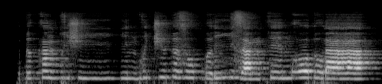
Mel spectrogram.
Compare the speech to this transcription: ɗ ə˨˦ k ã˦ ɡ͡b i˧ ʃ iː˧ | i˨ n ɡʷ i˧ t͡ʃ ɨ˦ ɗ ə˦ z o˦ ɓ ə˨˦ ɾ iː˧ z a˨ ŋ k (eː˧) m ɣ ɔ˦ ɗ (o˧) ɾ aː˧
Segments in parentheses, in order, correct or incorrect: correct, correct

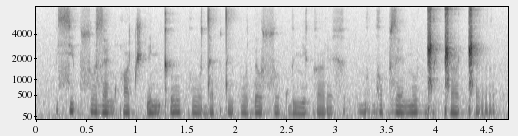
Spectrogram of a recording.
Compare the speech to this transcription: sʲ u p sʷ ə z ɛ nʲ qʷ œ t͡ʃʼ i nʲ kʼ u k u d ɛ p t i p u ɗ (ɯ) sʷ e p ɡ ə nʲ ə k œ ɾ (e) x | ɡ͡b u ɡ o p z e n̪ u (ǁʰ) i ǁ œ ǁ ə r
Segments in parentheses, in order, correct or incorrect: incorrect: ə, correct, incorrect: ɡ͡ǁ

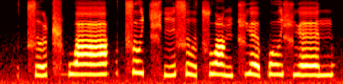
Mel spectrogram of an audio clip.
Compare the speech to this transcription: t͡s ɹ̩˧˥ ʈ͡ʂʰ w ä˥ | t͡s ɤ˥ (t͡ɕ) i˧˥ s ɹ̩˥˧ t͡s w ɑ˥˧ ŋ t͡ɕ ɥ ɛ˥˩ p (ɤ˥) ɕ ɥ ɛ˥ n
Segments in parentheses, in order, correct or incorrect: incorrect: t͡ɕʰ, correct

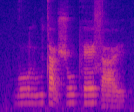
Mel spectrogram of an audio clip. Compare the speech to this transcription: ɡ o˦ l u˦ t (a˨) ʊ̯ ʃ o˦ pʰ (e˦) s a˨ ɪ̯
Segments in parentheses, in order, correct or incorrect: incorrect: a̰˦˨, incorrect: ɛ˦

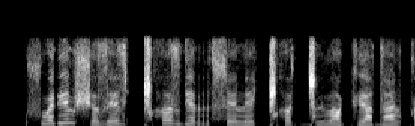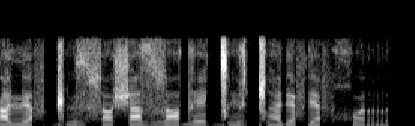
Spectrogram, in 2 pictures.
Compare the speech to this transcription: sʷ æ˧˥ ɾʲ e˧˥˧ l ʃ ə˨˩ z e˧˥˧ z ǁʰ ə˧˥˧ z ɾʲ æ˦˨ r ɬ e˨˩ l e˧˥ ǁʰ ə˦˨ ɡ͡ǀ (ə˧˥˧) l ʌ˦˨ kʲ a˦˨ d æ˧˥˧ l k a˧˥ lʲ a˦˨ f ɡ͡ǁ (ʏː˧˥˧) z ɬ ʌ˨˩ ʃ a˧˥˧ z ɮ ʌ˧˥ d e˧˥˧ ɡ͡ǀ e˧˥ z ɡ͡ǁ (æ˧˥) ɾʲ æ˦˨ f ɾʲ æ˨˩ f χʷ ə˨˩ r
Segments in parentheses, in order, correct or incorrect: incorrect: ʏ˧˥˧, incorrect: ʏ˧˥˧, correct

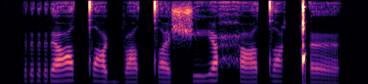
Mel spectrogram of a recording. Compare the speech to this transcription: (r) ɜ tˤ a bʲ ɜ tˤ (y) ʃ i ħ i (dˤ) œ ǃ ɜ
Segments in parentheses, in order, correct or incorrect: correct, incorrect: ʏ, correct

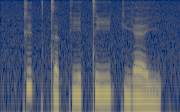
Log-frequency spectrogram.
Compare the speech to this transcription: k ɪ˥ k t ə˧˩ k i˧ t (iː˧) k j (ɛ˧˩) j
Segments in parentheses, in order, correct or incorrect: correct, correct

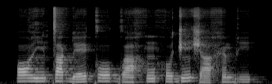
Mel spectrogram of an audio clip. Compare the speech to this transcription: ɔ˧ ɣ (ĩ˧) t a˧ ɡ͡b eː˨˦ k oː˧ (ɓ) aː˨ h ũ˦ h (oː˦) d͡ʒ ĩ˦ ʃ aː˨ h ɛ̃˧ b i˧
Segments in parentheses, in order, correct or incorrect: correct, incorrect: ɡʷ, incorrect: o˦

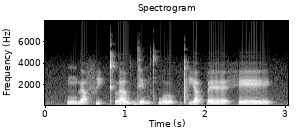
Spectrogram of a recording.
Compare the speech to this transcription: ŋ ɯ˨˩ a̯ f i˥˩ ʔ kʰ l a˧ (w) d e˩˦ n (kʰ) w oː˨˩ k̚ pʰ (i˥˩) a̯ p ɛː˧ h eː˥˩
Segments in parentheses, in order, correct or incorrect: correct, correct, incorrect: i˦˥

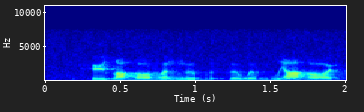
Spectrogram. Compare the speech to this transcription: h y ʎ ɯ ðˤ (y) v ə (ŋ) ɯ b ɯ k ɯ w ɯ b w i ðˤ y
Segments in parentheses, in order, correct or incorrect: correct, correct

